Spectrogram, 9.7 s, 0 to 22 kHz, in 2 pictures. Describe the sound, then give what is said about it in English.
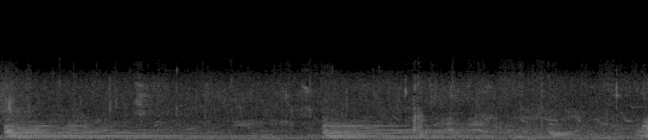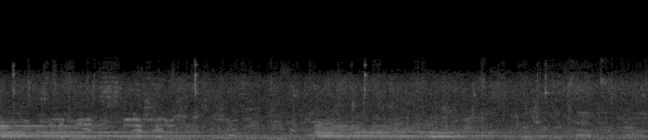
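Church bells chime the Ave Maria at 4 o'clock French time, heard out in a square in France, with clear ringing tones repeating in a steady pattern roughly every two and a half seconds over a constant murmur of crowd noise and scattered footsteps. “That is the Ave Maria.”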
